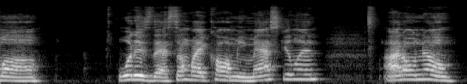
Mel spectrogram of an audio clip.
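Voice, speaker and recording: Deep-voiced woman going live on her phone, blunt and chatty, mid pitch. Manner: blunt, frank, thanks viewers mid-sentence. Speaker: livestreamer and former law enforcement worker. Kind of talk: casual live-stream chat reading comments.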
